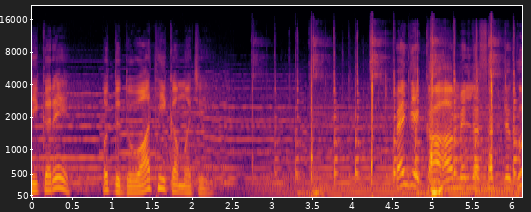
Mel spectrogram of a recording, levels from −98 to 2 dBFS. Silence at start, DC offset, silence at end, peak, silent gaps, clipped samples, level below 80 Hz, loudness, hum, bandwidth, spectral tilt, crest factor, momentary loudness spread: 0 s; under 0.1%; 0 s; -2 dBFS; none; under 0.1%; -44 dBFS; -23 LUFS; none; 17.5 kHz; -5 dB/octave; 22 dB; 21 LU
